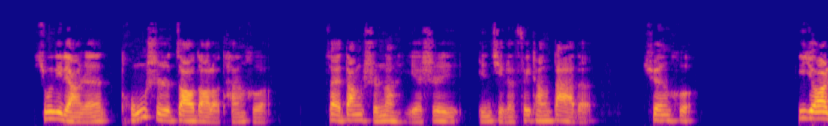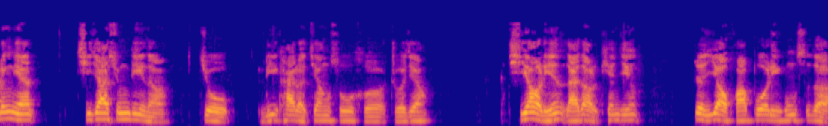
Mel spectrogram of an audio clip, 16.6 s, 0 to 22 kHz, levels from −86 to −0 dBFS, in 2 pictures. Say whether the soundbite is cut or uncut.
uncut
